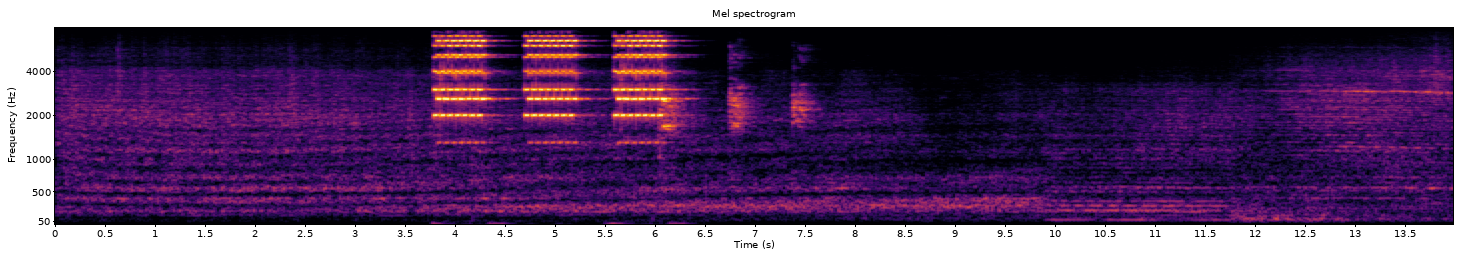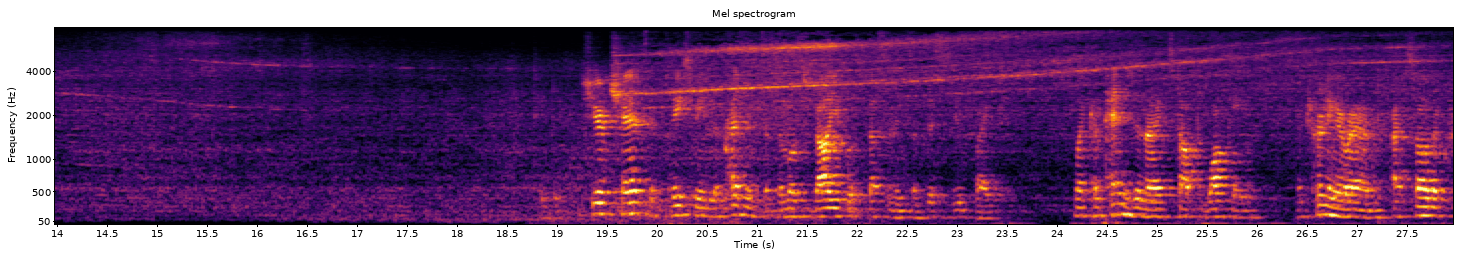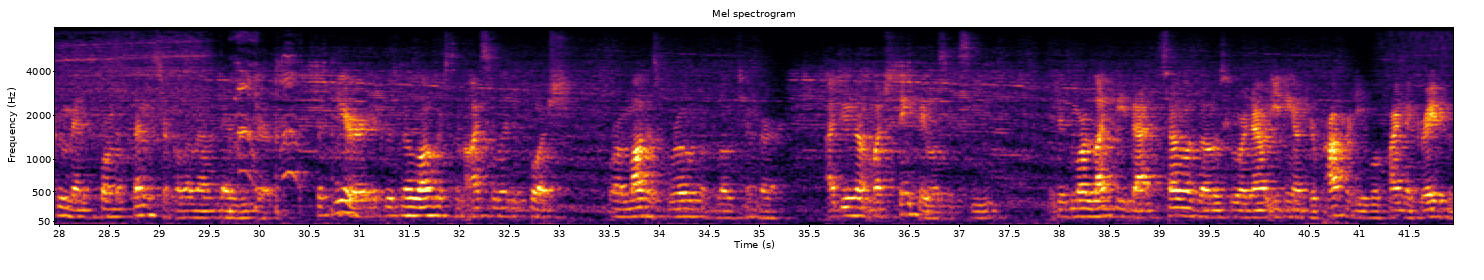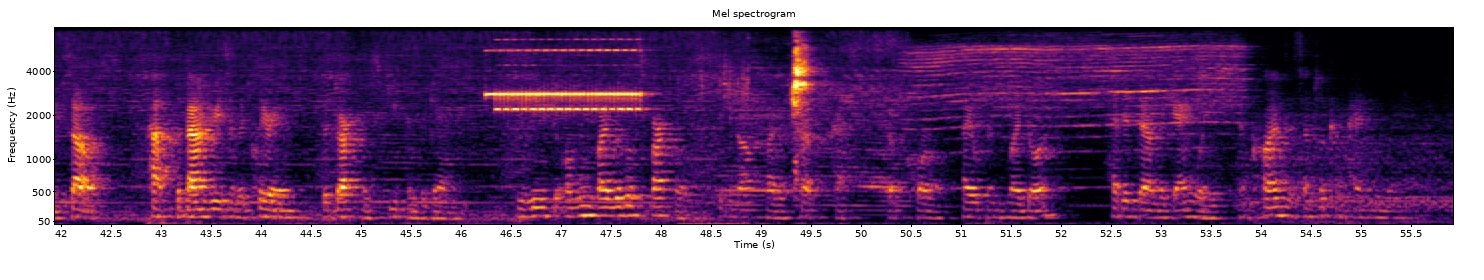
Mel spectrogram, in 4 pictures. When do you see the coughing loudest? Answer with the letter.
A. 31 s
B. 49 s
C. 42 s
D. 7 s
B.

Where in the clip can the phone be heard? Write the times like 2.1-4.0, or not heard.
3.8-6.4, 46.2-47.9.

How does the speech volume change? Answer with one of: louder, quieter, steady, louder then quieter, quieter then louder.
quieter.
